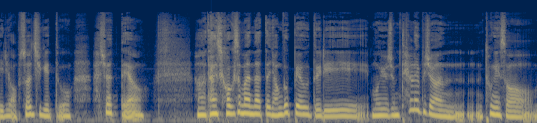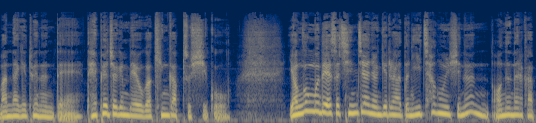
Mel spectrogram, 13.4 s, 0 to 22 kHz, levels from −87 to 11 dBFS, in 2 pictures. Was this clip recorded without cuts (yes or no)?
no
